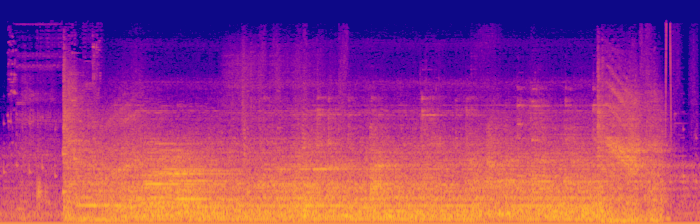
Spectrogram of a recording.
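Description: An elevator hums and rattles loudly as it moves.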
